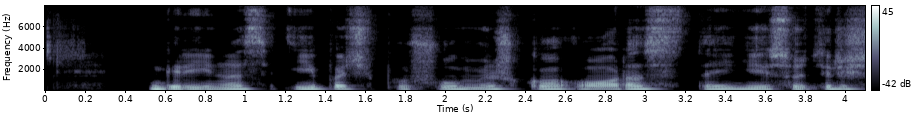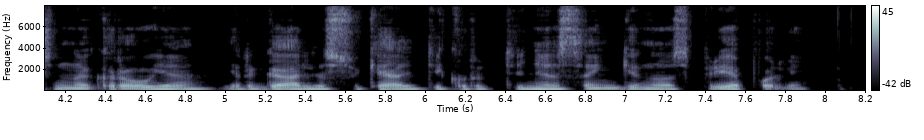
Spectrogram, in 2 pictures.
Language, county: Lithuanian, Alytus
